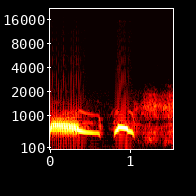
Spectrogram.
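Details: Spotted dove used as a decoy calling: a drawn-out, slightly falling coo, a brief pause, then a short, rounded rising-and-falling coo.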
